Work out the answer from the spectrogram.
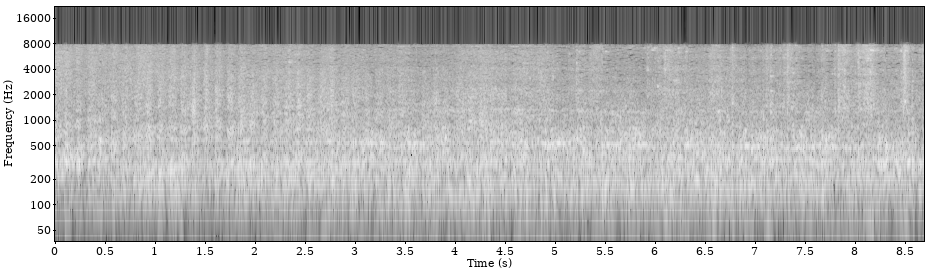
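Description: Passenger carriages of a steam-hauled train rolling slowly past at close range on the climb, wheels clicking over the rail joints more often in the second half, over a steady rumble and rush of the running train.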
